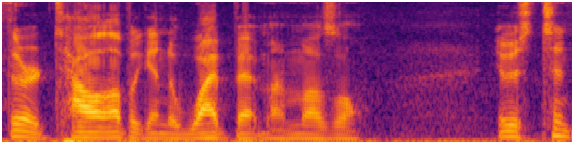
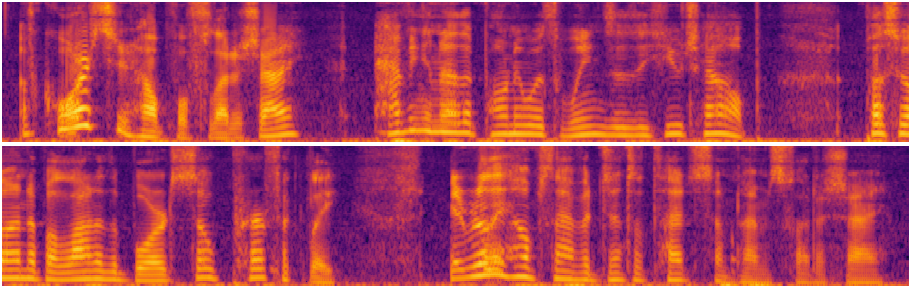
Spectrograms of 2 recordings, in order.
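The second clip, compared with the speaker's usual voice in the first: higher, gentle reassuring unicorn; kind Twilight voice; 8 semitones higher than usual. Acted. Twilight reassures the shy Fluttershy that she is helpful, kindly. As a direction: build her confidence warmly.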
